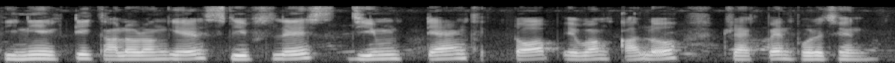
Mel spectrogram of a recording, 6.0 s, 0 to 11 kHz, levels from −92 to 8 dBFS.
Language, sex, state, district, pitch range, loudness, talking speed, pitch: Bengali, male, West Bengal, Alipurduar, 145-165 Hz, -15 LUFS, 140 wpm, 155 Hz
